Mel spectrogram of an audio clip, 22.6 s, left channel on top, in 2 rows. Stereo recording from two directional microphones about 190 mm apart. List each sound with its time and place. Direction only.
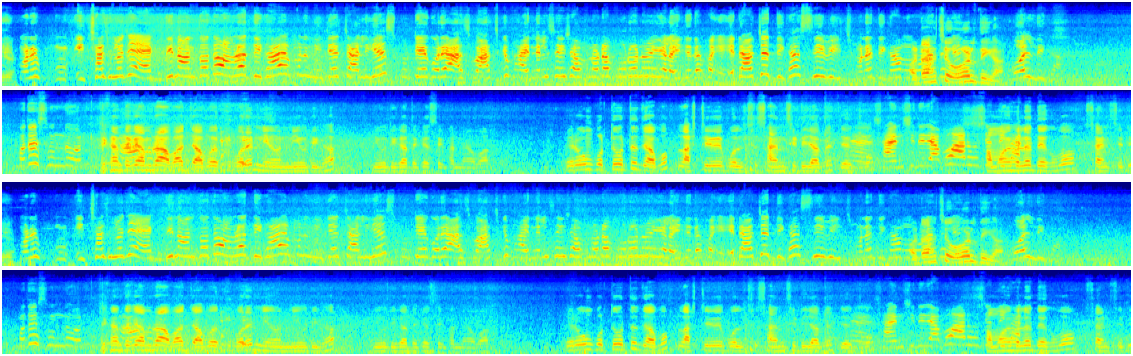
0.2 s speech: 25° right (ahead or behind); by 10.4 s 5° right (ahead or behind)
11.4 s speech: 10° right (ahead or behind)
12.3 s speech: 5° left (ahead or behind)
12.9 s speech: 35° left (ahead or behind)
17.3 s speech: 5° left (ahead or behind)
19.7 s speech: 10° right (ahead or behind)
